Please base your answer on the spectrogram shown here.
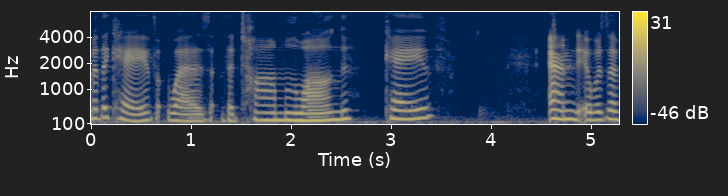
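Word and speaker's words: Tham Luang: Was that two syllables or three? Ton long? It's 2 words. Okay. Tom, Tom. T-H-A-M, Okay. Oh, okay. Luong, Luang. Got it.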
